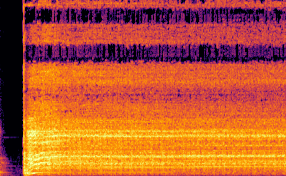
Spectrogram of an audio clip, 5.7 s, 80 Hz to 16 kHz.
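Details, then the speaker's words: Rebuilt 1200 cc five-bearing Hillman Imp engine, Coventry Climax-based FWH head, plugs out, no fuel: starter spins it quickly to a steady even whir, oil pressure reaching 50 psi relief valve; healthy cranking. "so it's managing to blow off the relief valve at 50 psi which is just where I want it to be for a good a good speed of cranking"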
